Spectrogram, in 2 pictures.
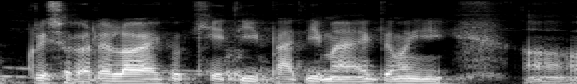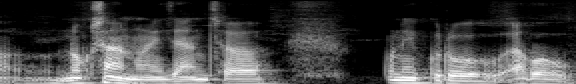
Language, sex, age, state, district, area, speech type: Nepali, male, 45-60, West Bengal, Kalimpong, rural, spontaneous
